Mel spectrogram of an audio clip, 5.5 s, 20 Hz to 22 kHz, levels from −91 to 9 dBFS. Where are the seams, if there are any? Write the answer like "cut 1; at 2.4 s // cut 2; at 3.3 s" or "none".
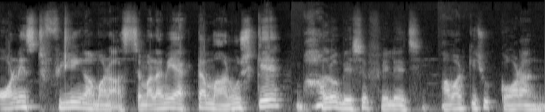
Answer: cut 1; at 3.0 s // cut 2; at 4.2 s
